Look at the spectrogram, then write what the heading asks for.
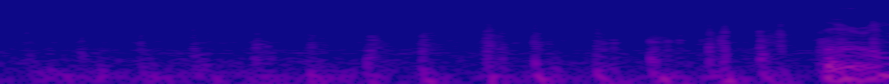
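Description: Footsteps in a Call of Duty Warzone match approach as a steady run of soft, quiet thuds, evenly paced and growing slightly closer, ending with a louder clank.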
